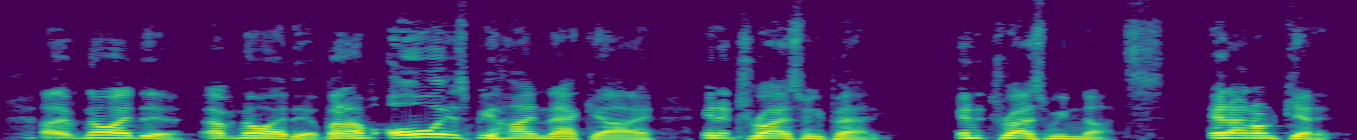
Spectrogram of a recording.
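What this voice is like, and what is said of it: New York accent. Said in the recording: “You're using your New York accent”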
